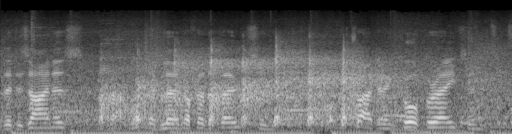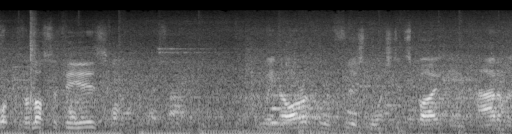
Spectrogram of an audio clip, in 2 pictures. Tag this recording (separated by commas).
Music, Speech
